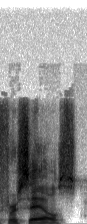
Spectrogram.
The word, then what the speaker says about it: Versailles: names beyond any recognition we actually have a town here and it's a pretty big town called north versailles that's right and that's how they say it of course we call it north for sales uh we have dubois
